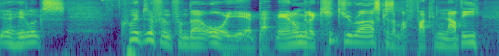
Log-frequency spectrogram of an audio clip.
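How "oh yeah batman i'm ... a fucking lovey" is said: put-on tough, hard-edged British street chav accent. Describing a character taunting Batman, Nolan North's tough British chav voice. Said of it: "doing his best tough British on the streets chav kind of impression".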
